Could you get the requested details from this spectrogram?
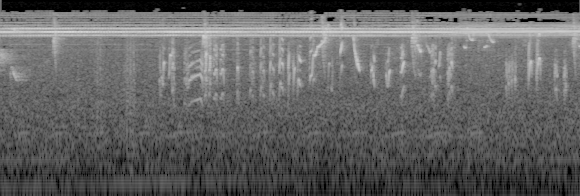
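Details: Newly caught bulbul under training sings rapid chirping, tweeting phrases of short notes repeated through the recording, with a constant high-pitched insect hum behind.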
